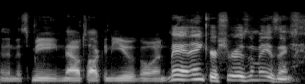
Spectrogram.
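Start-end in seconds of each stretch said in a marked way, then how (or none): 1.7-2.9 phony ad-read announcer voice, pitched up. Joking about a podcast ad plug, pretending to praise anchor: fake-sounding ad read. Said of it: "that sounds fake as shit".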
